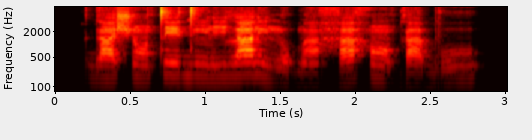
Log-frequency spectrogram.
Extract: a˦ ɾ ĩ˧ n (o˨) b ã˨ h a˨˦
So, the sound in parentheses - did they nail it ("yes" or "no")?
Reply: yes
